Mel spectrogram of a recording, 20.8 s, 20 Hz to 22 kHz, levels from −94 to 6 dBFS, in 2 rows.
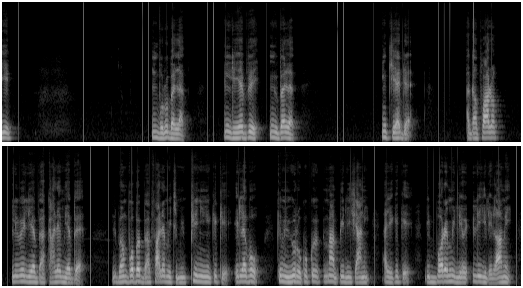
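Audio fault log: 0.21–20.67 s, word clock ticks: the receiving device runs on its own clock, unlocked from the sender's and off by roughly 200 ppm, so a sample is slipped about every tenth of a second, giving around 200 sharp, unevenly strong ticks across the speech.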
